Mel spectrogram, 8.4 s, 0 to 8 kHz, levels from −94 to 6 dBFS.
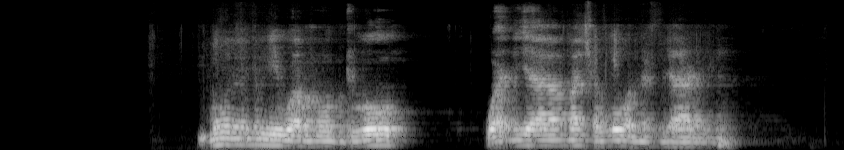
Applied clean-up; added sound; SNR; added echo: neural mask model DeepFilterNet 3.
